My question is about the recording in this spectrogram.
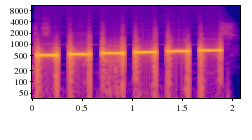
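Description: Soundgin sound synthesizer chip playing six short, plain beeps in even succession, each a step higher than the last, like six piano keys played up a scale.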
